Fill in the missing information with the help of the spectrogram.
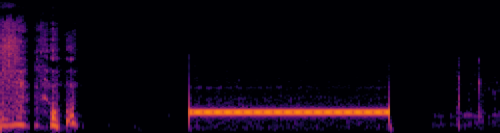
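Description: A single loud, steady ringback tone from a telephone call to Don Frye sounds for about two seconds, a smooth mid-pitched hum, after some brief clattering noises and before faint rustles.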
